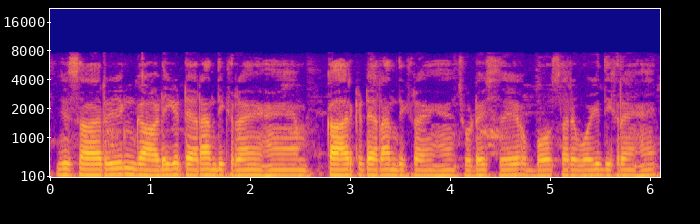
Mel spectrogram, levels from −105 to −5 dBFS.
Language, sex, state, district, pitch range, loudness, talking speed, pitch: Hindi, male, Punjab, Kapurthala, 125-130 Hz, -20 LUFS, 225 wpm, 125 Hz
